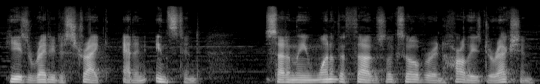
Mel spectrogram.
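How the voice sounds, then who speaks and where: A man's voice: fairly low pitch, steady tone, a little fast, fairly bright tone, faint music behind. A man reading scripted narration as the narrator of an audio drama.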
